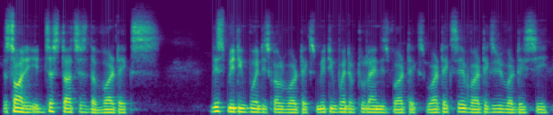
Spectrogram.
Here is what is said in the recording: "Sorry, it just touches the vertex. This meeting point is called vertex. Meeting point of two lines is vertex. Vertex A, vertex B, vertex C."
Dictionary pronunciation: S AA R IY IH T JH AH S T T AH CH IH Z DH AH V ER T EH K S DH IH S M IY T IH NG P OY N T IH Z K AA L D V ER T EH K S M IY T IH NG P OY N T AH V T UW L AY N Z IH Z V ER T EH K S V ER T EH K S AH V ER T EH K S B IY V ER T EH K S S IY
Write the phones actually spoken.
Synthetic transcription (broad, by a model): S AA R IY IH T JH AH S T T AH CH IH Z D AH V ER T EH K S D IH S M IY T IH NG P OY N T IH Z K AA L D V ER T EH K S M IY T IH NG P OY N T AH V T UW L AY N IH Z V ER T EH K S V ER T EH K S AH V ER T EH K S B IY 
